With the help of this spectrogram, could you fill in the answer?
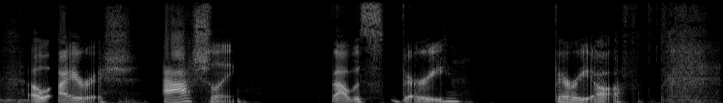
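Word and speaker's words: Aisling: Let me let me Google those like pronounce. Oh, Irish. Ashling.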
